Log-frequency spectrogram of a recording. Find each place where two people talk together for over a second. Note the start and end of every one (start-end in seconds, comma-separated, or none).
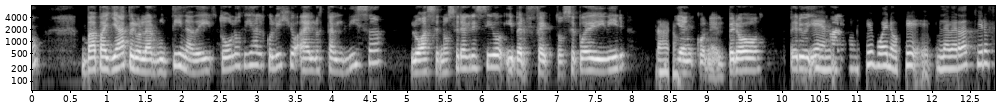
none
